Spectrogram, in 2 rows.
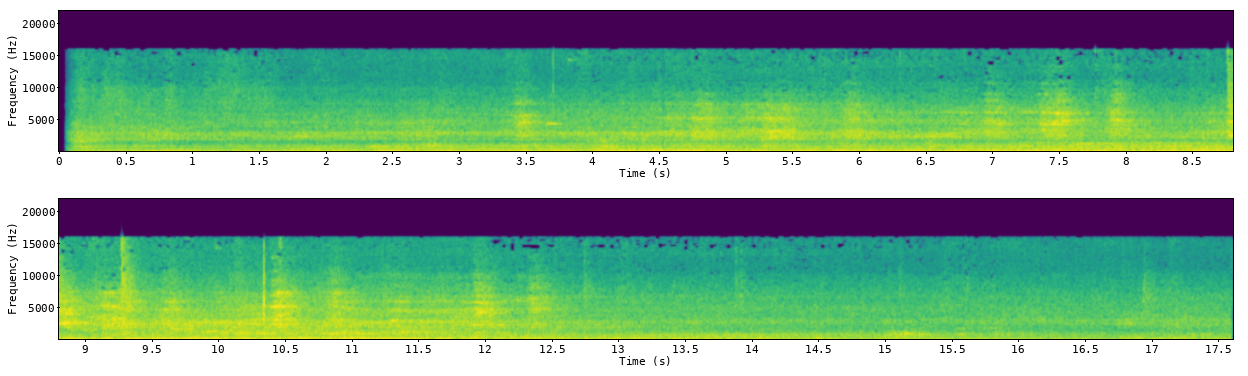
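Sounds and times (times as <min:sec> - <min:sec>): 
train at Ginza Line Gaienmae station: 0:00.1 - 0:17.6.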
